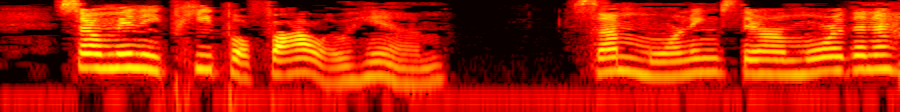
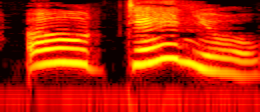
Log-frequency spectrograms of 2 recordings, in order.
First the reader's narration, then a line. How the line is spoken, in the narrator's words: Leah cried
